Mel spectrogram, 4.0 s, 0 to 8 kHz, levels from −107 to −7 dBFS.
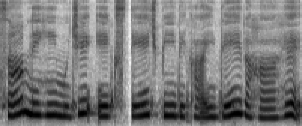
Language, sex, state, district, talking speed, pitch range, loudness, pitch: Hindi, female, Delhi, New Delhi, 150 wpm, 245-275 Hz, -13 LUFS, 260 Hz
